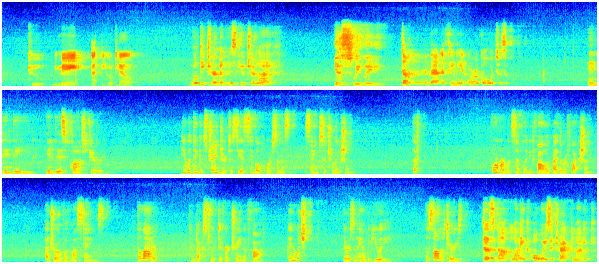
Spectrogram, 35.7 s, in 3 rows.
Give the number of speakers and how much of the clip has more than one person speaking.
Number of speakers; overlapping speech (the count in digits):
6, no overlap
